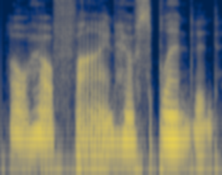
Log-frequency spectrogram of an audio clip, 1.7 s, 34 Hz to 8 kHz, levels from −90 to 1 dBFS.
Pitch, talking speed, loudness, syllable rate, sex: 100 Hz, 180 wpm, -20 LUFS, 4.1 syllables/s, male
